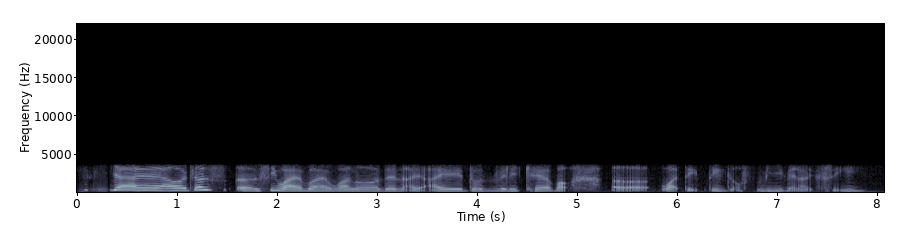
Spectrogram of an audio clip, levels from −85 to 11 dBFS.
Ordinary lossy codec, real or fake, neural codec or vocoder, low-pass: none; fake; vocoder, 44.1 kHz, 128 mel bands every 256 samples, BigVGAN v2; 3.6 kHz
